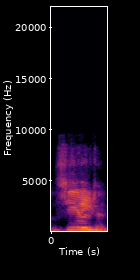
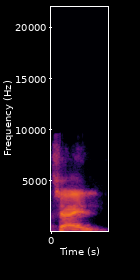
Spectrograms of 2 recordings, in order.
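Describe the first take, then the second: First: The vowel is a short 'i' sound. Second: The vowel is a long 'eye' sound. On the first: The speaker calls it wrong. "এটা কিন্তু চিল্ড না" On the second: The speaker calls it right.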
